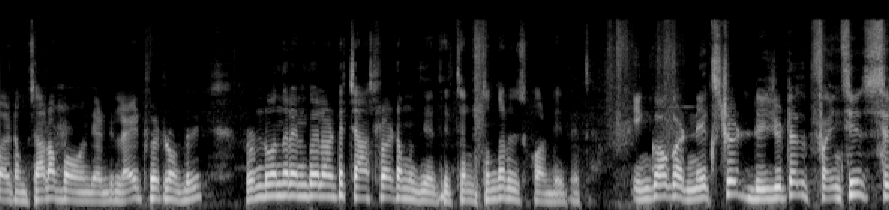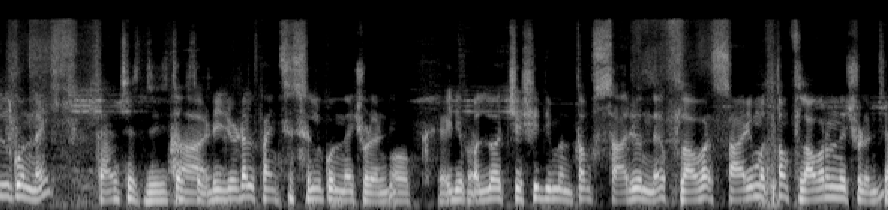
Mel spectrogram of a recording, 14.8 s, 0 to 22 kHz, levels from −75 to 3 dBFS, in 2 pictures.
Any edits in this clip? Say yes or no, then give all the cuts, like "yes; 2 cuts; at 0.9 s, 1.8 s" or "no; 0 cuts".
no; 0 cuts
